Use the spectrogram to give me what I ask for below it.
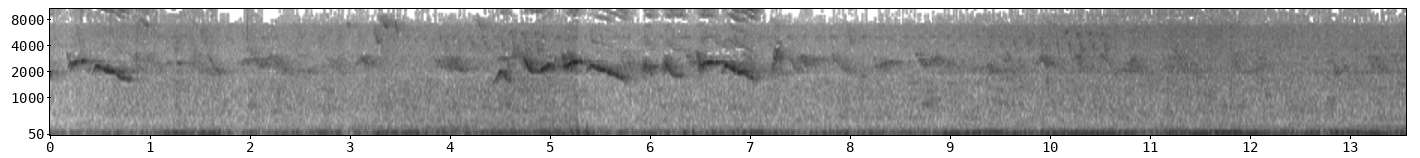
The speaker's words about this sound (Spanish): Estamos escuchando un contrapunto de distintos pájaros. Vemos cómo uno le canta y el otro le contesta.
